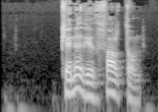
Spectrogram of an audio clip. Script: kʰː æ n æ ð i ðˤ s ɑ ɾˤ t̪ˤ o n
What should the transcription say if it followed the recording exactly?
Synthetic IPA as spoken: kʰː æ n æ ð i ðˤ f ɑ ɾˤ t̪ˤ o m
